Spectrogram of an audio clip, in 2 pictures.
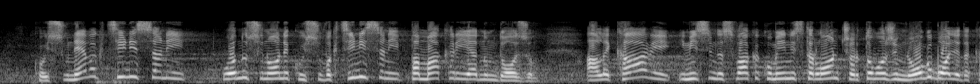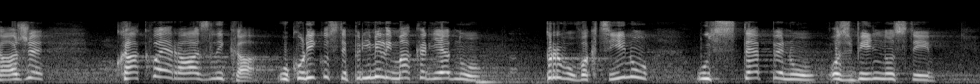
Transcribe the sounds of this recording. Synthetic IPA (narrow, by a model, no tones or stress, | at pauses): ko̞jisuneʋakt̪sinisani | uod̪no̞sunao̞ne̞ko̞jisuʋakt̪sinisanipamakaɾijed̪no̞md̪o̞ːzom | ale̞kaːɾiːmislimd̪asʋakako̞minist̪aɾlˠo̞nt͡ʃaɾt̪o̞ːmo̞ʒemno̞ɡo̞bo̞ʎe̞d̪akaːʒe̞ | kakʋaje̞ɾaːzlikʰa | uko̞liko̞st̪e̞pɾiːmilimakaɾjed̪nu | pr̩ʋuʋakt̪siːnu | ust̪epe̞nuozbiːʎno̞st̪i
